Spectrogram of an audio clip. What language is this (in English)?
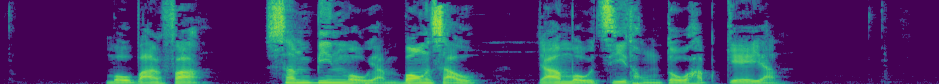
Cantonese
